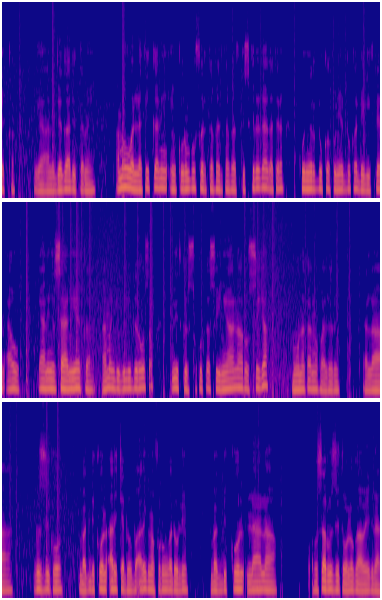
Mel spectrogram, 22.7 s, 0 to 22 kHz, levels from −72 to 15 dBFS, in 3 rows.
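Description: A speech recording with overdone noise removal throughout: the background drops to near silence speckled with twinkling artefacts. On a spectrogram, isolated bins flicker on and off between words, while quieter speech detail is carved away into ragged gaps.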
